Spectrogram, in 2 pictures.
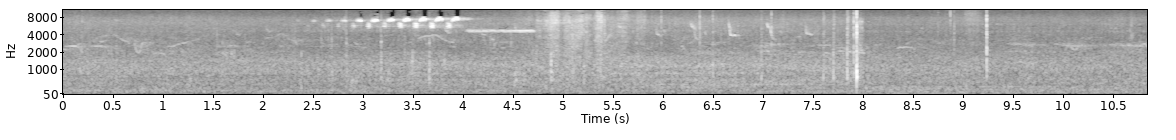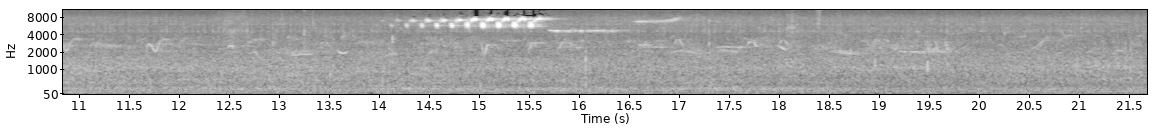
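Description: Outdoor ambience with a small songbird singing twice, about twelve seconds apart. Each song is a fast, very high trill of repeated notes followed by one short lower note, over a steady background hum. There is a single sharp click about eight seconds in.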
